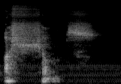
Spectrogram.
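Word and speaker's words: Ash-Shams (الشمس): So if you have a sun letter, and if you have a word beginning with the sun letter and you add Al in front of it, Lam will be dropped, like with Shams. You say Ash-Shams.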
